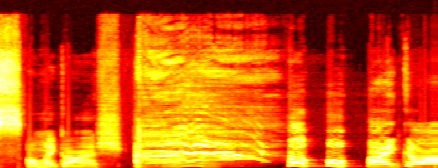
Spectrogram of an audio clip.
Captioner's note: laughs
